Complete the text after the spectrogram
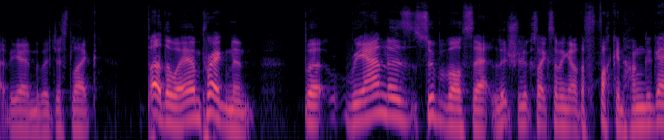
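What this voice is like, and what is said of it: Usual voice. Nothing is said of it.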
